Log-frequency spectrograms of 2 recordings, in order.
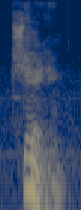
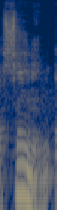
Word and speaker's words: Schoening: Schoening. – Mm-hmm. Yeah, Schoening. And that's spelled S-C-H-O-E-N-I-G. – N-I-N-I-N-G. – N-I-N-G.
